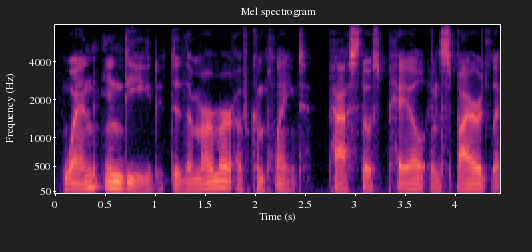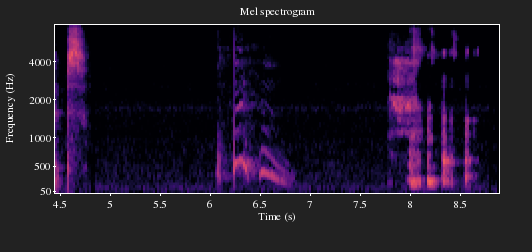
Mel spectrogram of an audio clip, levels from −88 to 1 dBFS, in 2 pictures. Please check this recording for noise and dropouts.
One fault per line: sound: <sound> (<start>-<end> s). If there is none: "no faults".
sound: cough (6.0-6.9 s)
sound: laugh (7.8-8.7 s)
